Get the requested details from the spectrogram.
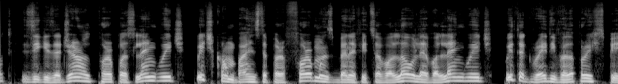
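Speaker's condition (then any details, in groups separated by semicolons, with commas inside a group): No condition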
